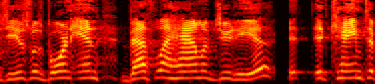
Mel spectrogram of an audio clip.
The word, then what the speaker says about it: Bethlehem: Bethlehem! You even pronounced it right.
